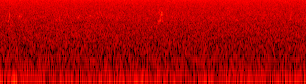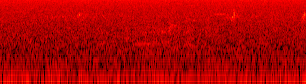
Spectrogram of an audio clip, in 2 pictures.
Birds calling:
Erckel's Francolin (Pternistis erckelii), House Finch (Haemorhous mexicanus)

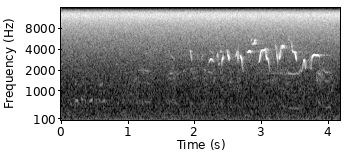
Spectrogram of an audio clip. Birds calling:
House Finch (Haemorhous mexicanus), Wild Turkey (Meleagris gallopavo), Erckel's Francolin (Pternistis erckelii)

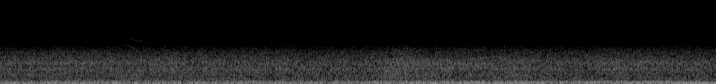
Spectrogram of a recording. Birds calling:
Yellow-bellied Sapsucker (Sphyrapicus varius)

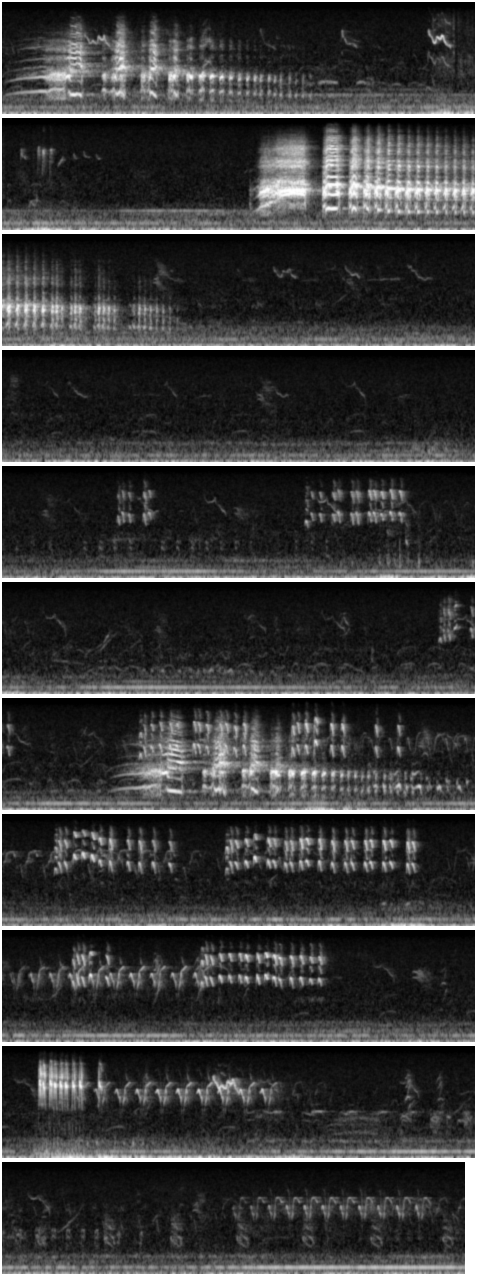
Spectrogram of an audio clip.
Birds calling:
Wild Turkey (Meleagris gallopavo), Warbling White-eye (Zosterops japonicus), Chinese Hwamei (Garrulax canorus), Erckel's Francolin (Pternistis erckelii), Hawaii Amakihi (Chlorodrepanis virens)

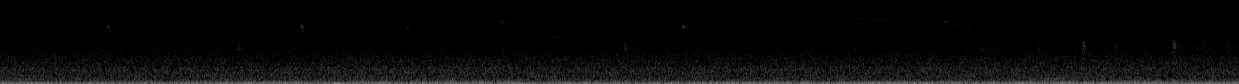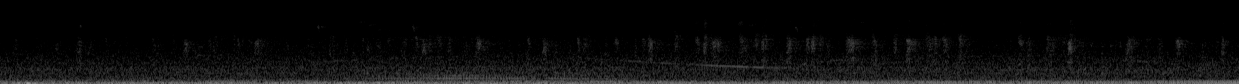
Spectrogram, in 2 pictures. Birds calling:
Black-capped Chickadee (Poecile atricapillus), unidentified bird, Common Grackle (Quiscalus quiscula)

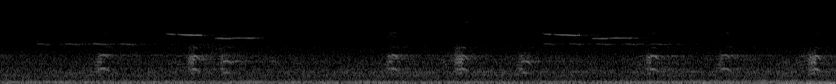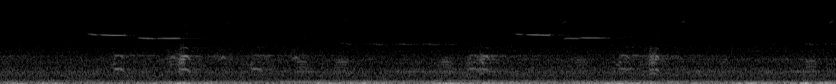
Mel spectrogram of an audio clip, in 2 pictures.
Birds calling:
Canada Goose (Branta canadensis), Black-capped Chickadee (Poecile atricapillus), Tufted Titmouse (Baeolophus bicolor)

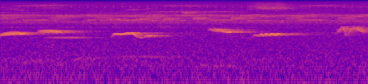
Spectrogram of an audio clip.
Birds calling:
Black-billed Thrush (Turdus ignobilis)

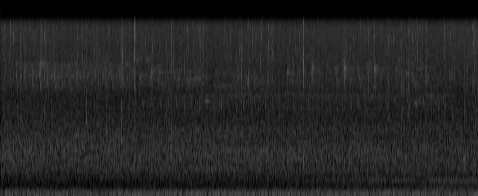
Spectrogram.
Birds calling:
Yellow-rumped Warbler (Setophaga coronata), Swamp Sparrow (Melospiza georgiana), Northern Flicker (Colaptes auratus)

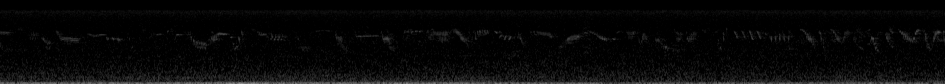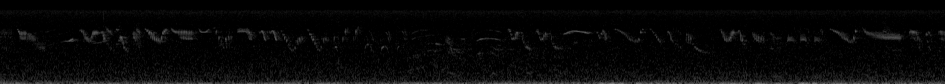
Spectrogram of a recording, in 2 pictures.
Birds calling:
Eurasian Skylark (Alauda arvensis)

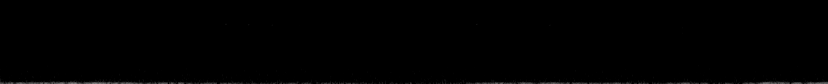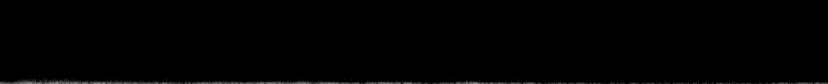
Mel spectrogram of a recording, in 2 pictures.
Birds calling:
White-crowned Sparrow (Zonotrichia leucophrys), unidentified bird

